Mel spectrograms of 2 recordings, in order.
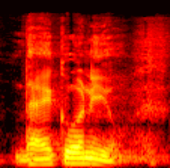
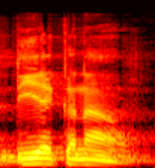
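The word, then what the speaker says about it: διακονέω: And then I saw the real meaning, and the real pronunciation is diakonao, which means a servant or a deacon.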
